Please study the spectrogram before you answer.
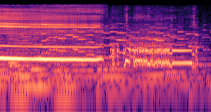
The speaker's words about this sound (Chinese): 大家都很喜欢公鸡优美的声响。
